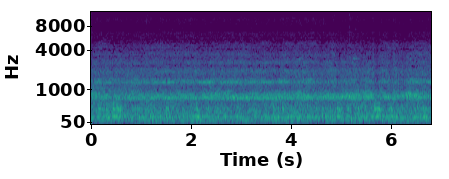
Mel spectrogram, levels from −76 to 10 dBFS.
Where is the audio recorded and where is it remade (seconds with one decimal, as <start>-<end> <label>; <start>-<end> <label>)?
0.0-6.8 recorded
